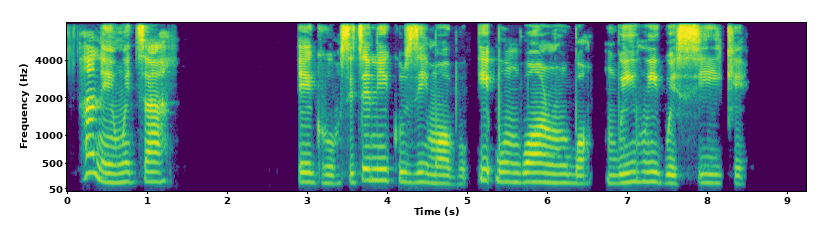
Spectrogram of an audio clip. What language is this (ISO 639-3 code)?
ibo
